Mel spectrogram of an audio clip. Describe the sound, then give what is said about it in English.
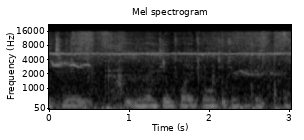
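A steady, unbroken high-pitched trill of crickets at night runs through the whole clip, holding one thin tone beneath louder voices talking over it. “So, nighttime, are there any nocturnal sounds? Yeah, I hear crickets.”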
